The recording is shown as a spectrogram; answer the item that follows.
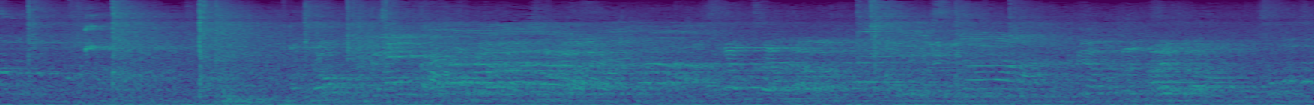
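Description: Badminton rackets striking a shuttlecock in a rally, a string of sharp hits, most in the first few seconds and one more near six seconds, echoing in a large sports hall over the voices of other players.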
